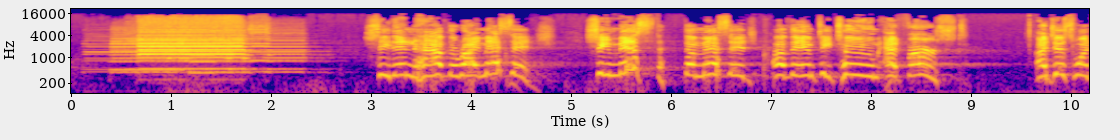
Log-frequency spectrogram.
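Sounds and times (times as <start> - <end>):
several car horns honking together: 0.0 - 2.8
speech: 3.1 - 9.0, 9.6 - 10.1.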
